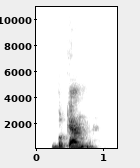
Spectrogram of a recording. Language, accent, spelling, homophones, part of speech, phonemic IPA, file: French, Canada, boucane, boucanent / boucanes, noun / verb, /bu.kan/, LL-Q150 (fra)-boucane.wav
- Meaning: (noun) 1. smoke 2. steam; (verb) inflection of boucaner: 1. first/third-person singular present indicative/subjunctive 2. second-person singular imperative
